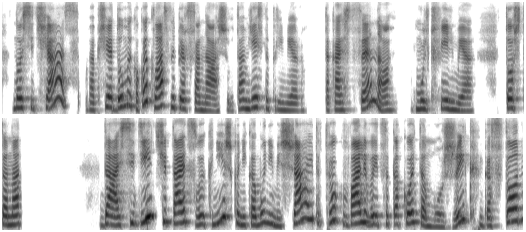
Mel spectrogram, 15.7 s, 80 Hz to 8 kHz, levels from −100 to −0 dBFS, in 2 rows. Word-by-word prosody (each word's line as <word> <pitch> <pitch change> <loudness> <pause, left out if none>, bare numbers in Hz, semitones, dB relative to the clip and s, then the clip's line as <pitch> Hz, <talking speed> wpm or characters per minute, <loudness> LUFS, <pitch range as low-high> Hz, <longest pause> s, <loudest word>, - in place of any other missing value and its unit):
Но 250 +2 +2
сейчас 250 - -1
вообще 200 +8 -2
думаю, 285 +5 -1
какой 390 +7 0
классный 295 -6 0
персонаж. 190 -8 -4
Вот 175 - -19
там 225 +1 -4
есть, 255 +3 -2
например, 185 -5 -9 0.3
такая 195 +1 -2
сцена 195 - -2 0.3
в 205 - -32
мультфильме. 205 -5 -4 0.5
То, 240 0 +2
что 240 -1 -1
она 225 +2 +3 1.2
Да, 215 -1 +4
сидит, 270 - +7
читает 295 - +3
свою 235 -3 -3
книжку, 275 - 0
никому 220 +2 -2
не 265 -3 -3
мешает. 280 - +2
И - - -12
вдруг 315 +3 -4
вваливается 235 -1 +3
какой-то 235 +1 -1
мужик, 175 - -2
Гастон. 215 - +1
235 Hz, 125 wpm, -23 LUFS, 205-275 Hz, 1.2 s, сидит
